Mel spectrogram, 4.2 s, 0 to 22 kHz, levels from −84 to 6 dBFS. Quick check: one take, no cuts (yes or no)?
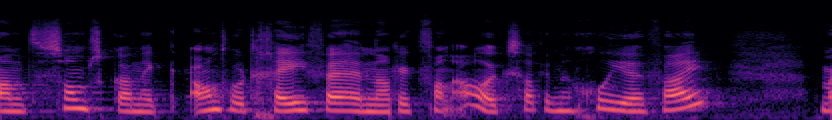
no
